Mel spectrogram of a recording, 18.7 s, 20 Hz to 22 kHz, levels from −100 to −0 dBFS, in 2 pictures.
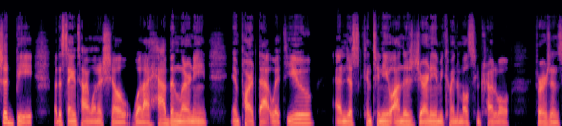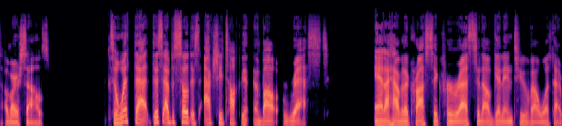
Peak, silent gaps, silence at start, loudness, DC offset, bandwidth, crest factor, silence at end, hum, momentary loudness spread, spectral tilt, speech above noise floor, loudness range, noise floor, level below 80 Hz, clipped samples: -6 dBFS; 0.84-0.89 s, 3.80-3.85 s, 5.46-5.54 s, 8.87-8.92 s, 10.20-11.11 s, 14.86-15.60 s; 0 s; -27 LUFS; under 0.1%; 14 kHz; 22 dB; 0 s; none; 9 LU; -5 dB/octave; over 63 dB; 4 LU; under -90 dBFS; -56 dBFS; under 0.1%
